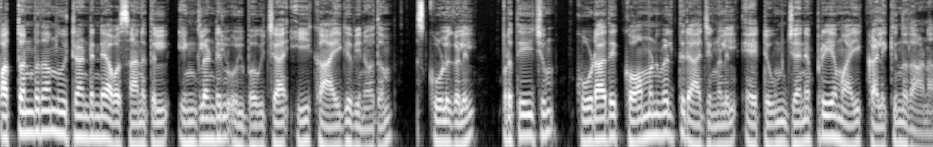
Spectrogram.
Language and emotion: Malayalam, neutral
